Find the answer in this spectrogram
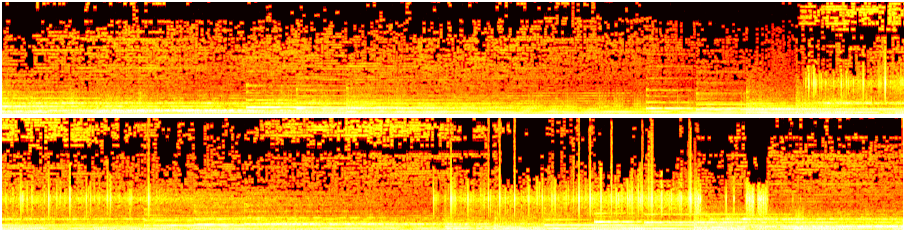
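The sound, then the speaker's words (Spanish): The theme tune of the radio program Nueva Dimensión opens with steady, sustained instrumental notes and a full, continuous sound, brightened midway by shimmering high accents; there is no talking. “Primeras notas, primeros compases de esta sintonía que una vez más hacía tiempo que no escuchábamos aquí en Nueva Dimensión”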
